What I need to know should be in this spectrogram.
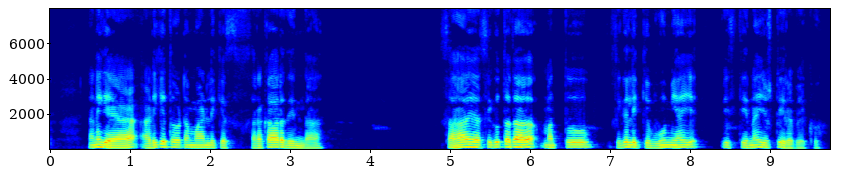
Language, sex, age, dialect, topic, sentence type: Kannada, male, 25-30, Coastal/Dakshin, agriculture, question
